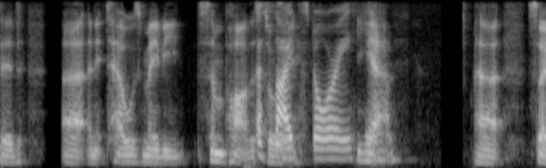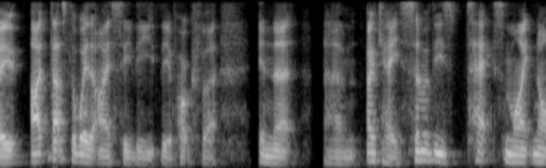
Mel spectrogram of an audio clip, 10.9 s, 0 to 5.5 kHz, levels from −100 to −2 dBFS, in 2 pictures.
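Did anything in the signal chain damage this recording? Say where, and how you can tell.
No, nothing in the signal chain audibly damaged this speech recording. No stage in the chain leaves an audible mark on the sound.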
